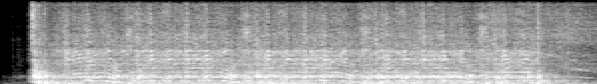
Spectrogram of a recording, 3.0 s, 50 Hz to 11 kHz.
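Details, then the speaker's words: 1968 Chevy Camaro engine, daily driven since 1990, cranking during a compression test, about 150 psi per cylinder (one 165): steady starter cranking with even beat, no lazy strokes; normal cranking. "wow 150 lbs in every hole this thing's Stout I don't even know what to do I expected much worse"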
